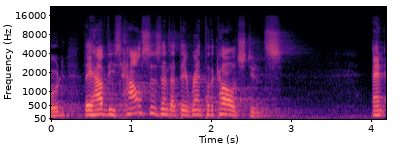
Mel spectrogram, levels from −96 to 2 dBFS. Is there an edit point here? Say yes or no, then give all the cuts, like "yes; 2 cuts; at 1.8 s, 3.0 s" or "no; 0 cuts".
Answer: yes; 2 cuts; at 1.5 s, 1.9 s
